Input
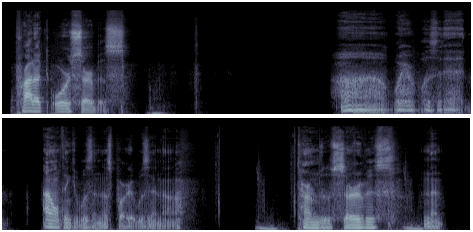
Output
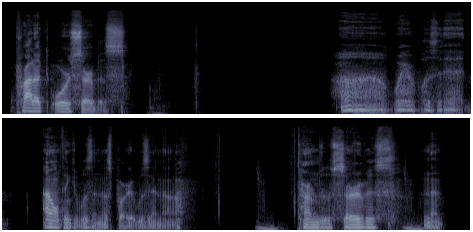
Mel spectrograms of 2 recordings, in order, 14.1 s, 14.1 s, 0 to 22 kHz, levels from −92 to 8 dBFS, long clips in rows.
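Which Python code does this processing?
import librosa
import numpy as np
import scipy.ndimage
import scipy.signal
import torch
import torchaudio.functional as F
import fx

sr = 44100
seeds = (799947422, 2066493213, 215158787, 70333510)

y = scipy.signal.sosfilt(scipy.signal.butter(2, 43.0, 'highpass', fs=sr, output='sos'), x)
y = y * 10.0 ** (-7.0 / 20.0)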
